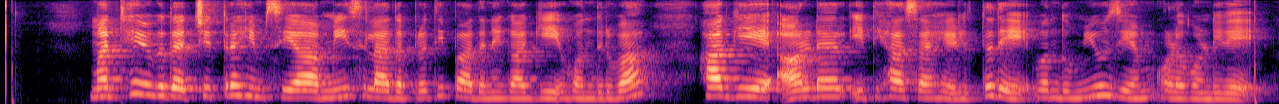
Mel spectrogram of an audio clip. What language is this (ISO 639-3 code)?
kan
